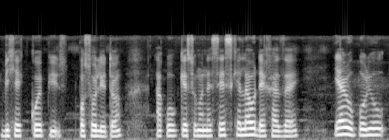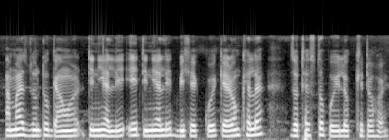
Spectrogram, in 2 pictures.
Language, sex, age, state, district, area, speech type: Assamese, male, 30-45, Assam, Lakhimpur, rural, spontaneous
